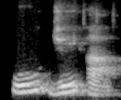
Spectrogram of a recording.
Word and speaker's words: uga: La U, arriviamo alla U, la U in milanese normalmente si dice U, si pronuncia U alla tedesca, alla francese. Allora, per esempio, se io devo scrivere uva, in milanese scrivo UGA, uga, e quella U lì la pronuncio U.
